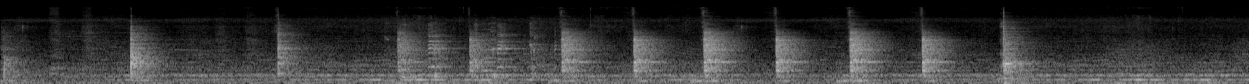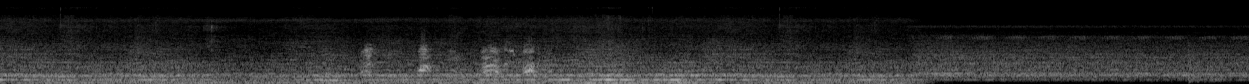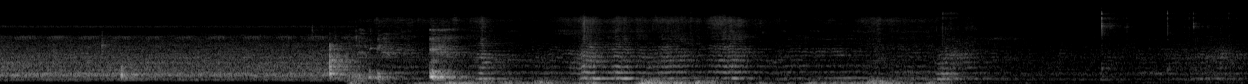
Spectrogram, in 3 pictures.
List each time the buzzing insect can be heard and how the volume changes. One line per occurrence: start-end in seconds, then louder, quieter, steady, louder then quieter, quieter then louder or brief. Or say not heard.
0.0-37.4 quieter.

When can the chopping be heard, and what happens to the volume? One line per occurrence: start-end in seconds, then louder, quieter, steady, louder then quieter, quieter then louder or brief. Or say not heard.
0.0-10.2 louder.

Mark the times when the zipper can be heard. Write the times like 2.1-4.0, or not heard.
not heard.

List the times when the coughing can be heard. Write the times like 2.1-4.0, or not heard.
3.9-5.7, 28.1-29.6.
